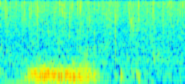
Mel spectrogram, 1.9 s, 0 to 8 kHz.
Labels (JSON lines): {"label": "biophony, growl", "recorder": "SoundTrap 500"}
